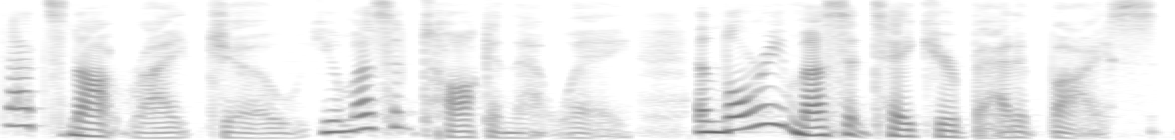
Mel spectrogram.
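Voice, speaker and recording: A woman's voice: a bass voice, wildly swooping pitch, slow pace, darkish tone, no room sound, clean studio sound, heavily acted. A woman voicing a proper, motherly seventeen-year-old girl in a classic storybook, earnest and lecturing.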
